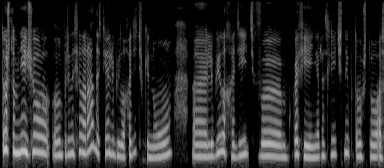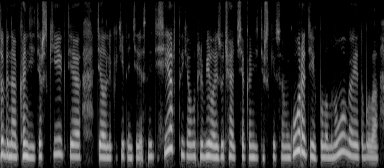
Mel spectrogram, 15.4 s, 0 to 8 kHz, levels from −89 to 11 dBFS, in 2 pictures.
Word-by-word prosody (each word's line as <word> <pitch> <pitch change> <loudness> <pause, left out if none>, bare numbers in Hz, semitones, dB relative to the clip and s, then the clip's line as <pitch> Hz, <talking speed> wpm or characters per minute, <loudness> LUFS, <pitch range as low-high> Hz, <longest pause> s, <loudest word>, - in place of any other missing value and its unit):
То, 340 +2 +7
что 300 -2 +2
мне 285 +3 +7
еще, 285 -1 +2
э, 235 +1 0
приносило 265 +2 -2
радость, 295 -6 -2
я 270 - -2
любила 230 -6 -2
ходить 240 +7 -6
в - - -26
кино, 205 +5 -1 0.4
э, 210 0 0
любила 255 +8 0
ходить 230 +2 -4
в, 225 - -11
э, 215 -2 +2 0.2
кофейни 205 -5 +1
различные, 250 +5 -5
потому 215 -4 -3
что 210 -1 -3
особенно 215 -1 +3
кондитерские, 220 +5 +1
где 210 -3 0 0.3
делали 195 -2 +3
какие-то 205 +2 -9
интересные 200 +2 -3
десерты. 265 - +1
Я 215 -2 -1
вот 215 +1 -3
любила 215 -2 +4
изучать 205 0 -1
все 210 - -4
кондитерские 195 -1 -4
в - - -16
своем 195 -1 -2
городе, 275 -4 +5
их 185 -3 -2
было 200 -2 0
много, 235 +7 +1
и 210 - +3
это 200 0 -7
было 100 - -2
220 Hz, 170 wpm, -25 LUFS, 205-255 Hz, 0.4 s, То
